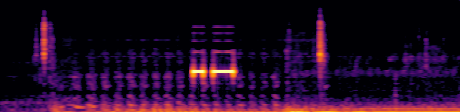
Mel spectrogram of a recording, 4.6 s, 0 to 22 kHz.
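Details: BMW E39 525tds, 2.5-litre turbodiesel inline six of 143 hp, started in winter: a short burst of cranking, then it catches at once and settles into an even idle; a healthy cold start.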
